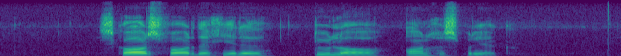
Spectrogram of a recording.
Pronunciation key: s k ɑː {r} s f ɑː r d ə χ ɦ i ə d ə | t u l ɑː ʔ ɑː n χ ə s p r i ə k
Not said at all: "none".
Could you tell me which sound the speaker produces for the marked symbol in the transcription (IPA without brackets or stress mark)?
r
